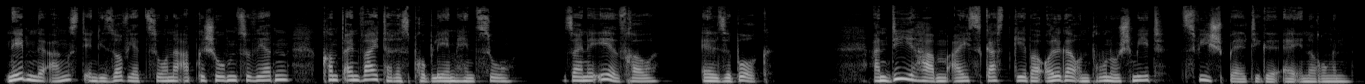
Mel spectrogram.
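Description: Woman narrator for radio documentary; deep for a woman, soft-toned, deliberate. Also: no room sound, clean studio sound.

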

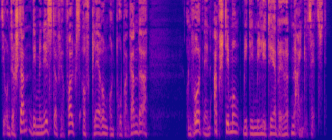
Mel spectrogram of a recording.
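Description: A man's voice: fairly high pitch, fairly quick, darkish tone, breathy edge, no room sound, studio quality. A man reading scripted literary prose as a narrator.

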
